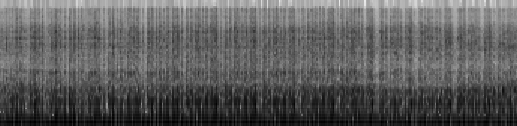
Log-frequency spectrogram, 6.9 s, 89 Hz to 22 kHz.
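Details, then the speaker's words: 1973 Duster engine first startup and idle after reinstalling resurfaced heads: steady, even low rumble with regular pulse, no knocks or ticks; sounds good, small valve cover gasket leak to tighten, owner hopes no more water in the oil. "Well, that's the startup on the 73. Got a small leak right there. Got to tighten up that valve cover gasket. But it sounds good."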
